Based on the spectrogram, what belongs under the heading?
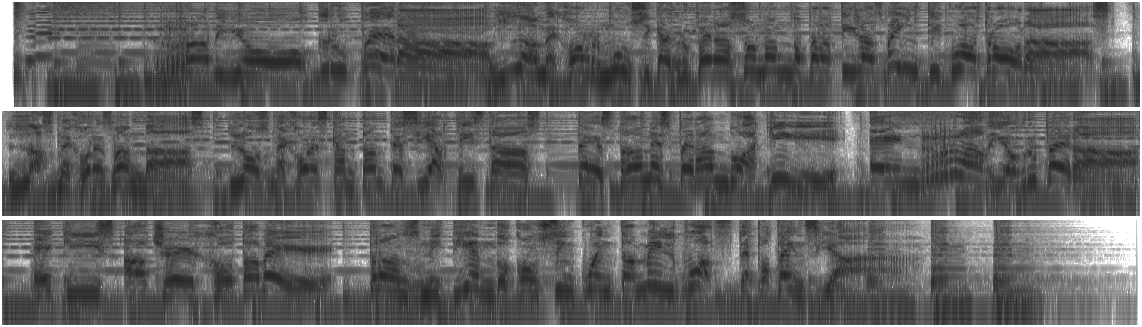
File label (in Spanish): locucion tono grupero con musica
